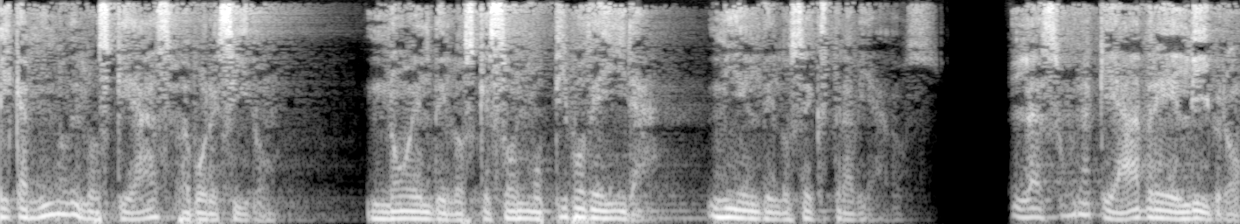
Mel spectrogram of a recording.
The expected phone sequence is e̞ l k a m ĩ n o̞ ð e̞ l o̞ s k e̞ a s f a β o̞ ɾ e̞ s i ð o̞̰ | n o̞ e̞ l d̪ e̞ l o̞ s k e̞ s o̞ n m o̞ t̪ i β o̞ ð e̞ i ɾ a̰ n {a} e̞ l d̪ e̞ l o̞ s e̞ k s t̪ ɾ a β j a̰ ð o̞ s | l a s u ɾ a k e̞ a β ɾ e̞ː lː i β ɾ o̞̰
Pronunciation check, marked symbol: incorrect: i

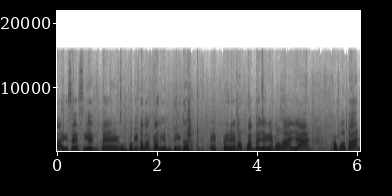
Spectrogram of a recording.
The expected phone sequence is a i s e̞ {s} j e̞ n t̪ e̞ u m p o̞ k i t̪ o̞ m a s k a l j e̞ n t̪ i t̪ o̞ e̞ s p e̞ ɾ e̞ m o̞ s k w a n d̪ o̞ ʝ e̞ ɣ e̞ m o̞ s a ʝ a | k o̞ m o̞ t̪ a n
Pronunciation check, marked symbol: correct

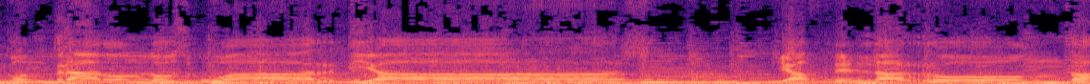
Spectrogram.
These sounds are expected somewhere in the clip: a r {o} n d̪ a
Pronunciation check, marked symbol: correct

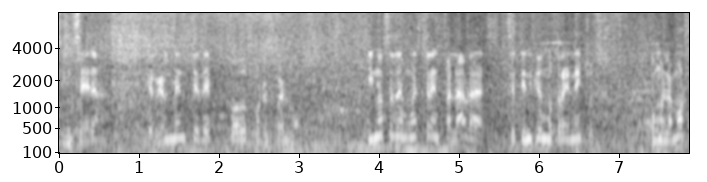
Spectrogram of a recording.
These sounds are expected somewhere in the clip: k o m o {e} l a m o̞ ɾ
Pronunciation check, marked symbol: correct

